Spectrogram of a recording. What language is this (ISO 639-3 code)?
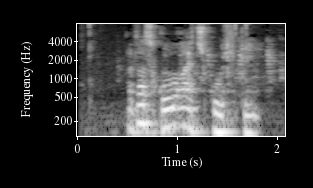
mon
